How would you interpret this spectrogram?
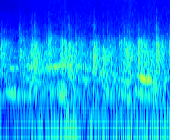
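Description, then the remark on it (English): An audience claps their hands unto God in worship, a dense, steady wash of many claps that keeps an even loudness throughout, with voices mingling underneath. “Oh, let's clap our hands unto Him.”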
